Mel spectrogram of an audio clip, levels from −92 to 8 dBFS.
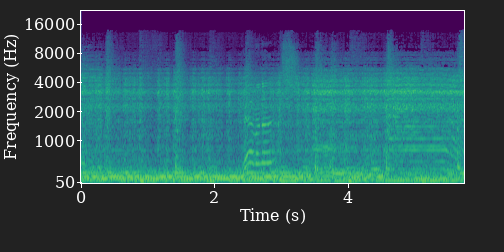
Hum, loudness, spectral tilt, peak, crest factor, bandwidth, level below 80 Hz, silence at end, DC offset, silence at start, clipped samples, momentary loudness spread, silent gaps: none; -17 LUFS; -5.5 dB/octave; -6 dBFS; 12 dB; 12.5 kHz; -32 dBFS; 0 s; 0.2%; 0 s; under 0.1%; 2 LU; none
